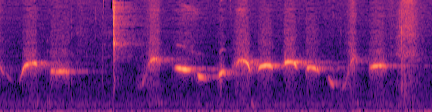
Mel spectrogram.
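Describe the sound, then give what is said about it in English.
A person attempts to whistle in a string of short, wavering notes that slide up and down unsteadily, broken by a few sharp clicks, like a faltering attempt at a tune. “Ah, I couldn't whistle. I missed the whistle.”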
